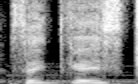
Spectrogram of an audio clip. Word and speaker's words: Zeitgeist: La primera película de la que quiero platicar es Zeitgeist, pero se escribe Z-E-I-T-G-E-I-S-T.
